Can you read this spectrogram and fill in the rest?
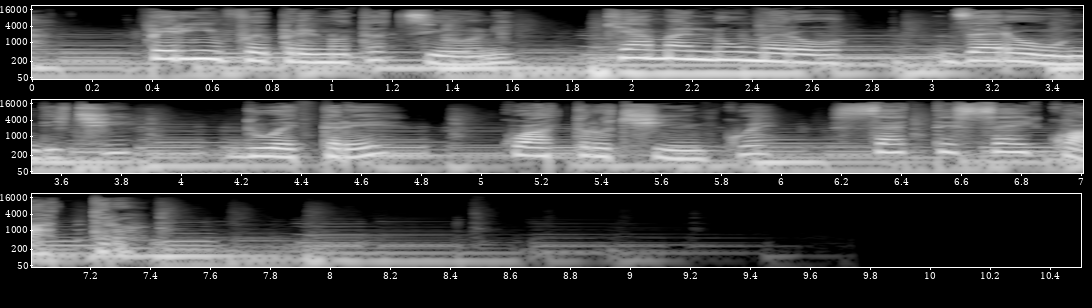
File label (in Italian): spot ristorante; brocante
